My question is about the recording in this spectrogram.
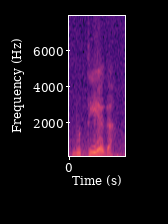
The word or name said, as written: butega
